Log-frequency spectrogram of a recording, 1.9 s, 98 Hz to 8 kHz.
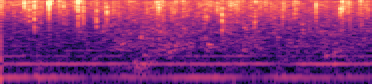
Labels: {"label": "biophony, midshipman", "recorder": "SoundTrap 500"}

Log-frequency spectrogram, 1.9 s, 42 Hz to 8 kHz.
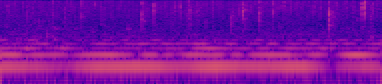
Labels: {"label": "biophony, midshipman", "recorder": "SoundTrap 500"}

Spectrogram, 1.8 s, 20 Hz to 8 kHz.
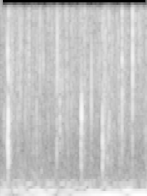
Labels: {"label": "biophony, midshipman", "recorder": "SoundTrap 500"}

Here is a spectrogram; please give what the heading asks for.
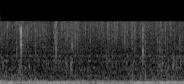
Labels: {"label": "anthrophony, boat engine", "recorder": "SoundTrap 500"}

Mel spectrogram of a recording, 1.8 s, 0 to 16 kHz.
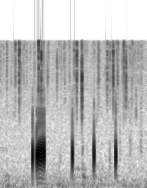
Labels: {"label": "biophony, knock croak", "recorder": "SoundTrap 300"}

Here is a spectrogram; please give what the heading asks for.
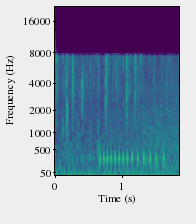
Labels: {"label": "biophony, pulse", "recorder": "SoundTrap 500"}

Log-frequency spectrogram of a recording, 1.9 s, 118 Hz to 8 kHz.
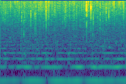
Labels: {"label": "biophony, midshipman", "recorder": "SoundTrap 500"}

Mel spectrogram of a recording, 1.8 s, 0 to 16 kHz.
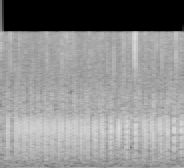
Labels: {"label": "biophony, rattle", "recorder": "SoundTrap 500"}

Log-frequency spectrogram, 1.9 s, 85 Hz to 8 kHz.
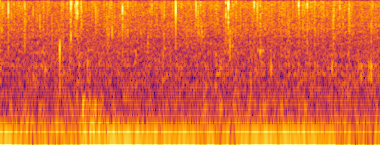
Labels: {"label": "anthrophony, boat engine", "recorder": "SoundTrap 500"}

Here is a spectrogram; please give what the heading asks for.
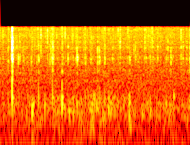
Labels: {"label": "ambient", "recorder": "HydroMoth"}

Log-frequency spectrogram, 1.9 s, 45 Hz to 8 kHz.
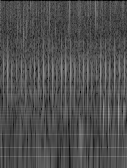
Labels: {"label": "biophony, rattle", "recorder": "SoundTrap 500"}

